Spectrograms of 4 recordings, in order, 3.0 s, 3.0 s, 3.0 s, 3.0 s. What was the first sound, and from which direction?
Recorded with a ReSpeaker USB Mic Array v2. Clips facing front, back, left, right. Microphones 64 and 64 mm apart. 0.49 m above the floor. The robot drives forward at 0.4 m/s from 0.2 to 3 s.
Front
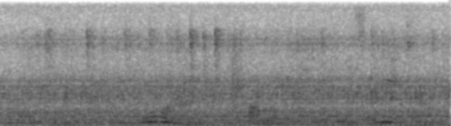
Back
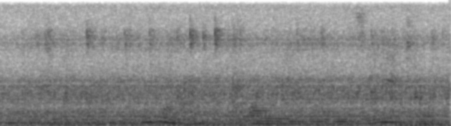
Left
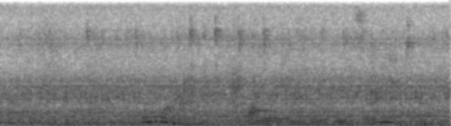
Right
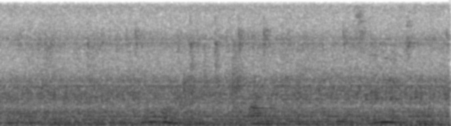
A woman speaking, 65° left.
